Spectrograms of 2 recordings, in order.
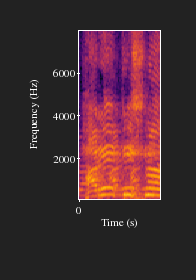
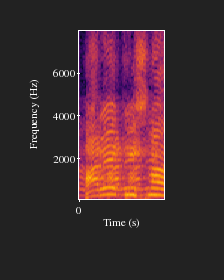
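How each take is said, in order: Both takes have the same delivery.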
